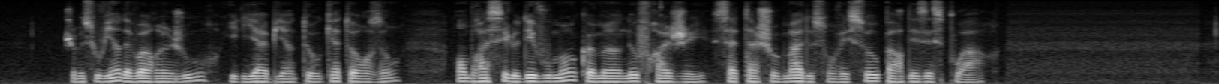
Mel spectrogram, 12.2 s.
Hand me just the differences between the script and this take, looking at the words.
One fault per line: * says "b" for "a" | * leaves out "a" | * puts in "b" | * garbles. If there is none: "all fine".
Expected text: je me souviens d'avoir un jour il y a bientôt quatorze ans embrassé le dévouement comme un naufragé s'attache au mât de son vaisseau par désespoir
all fine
